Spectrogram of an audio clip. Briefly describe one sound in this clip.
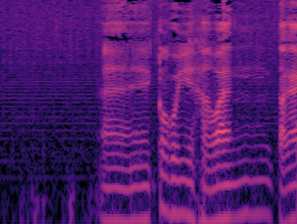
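A middle-aged man speaks through a microphone.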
